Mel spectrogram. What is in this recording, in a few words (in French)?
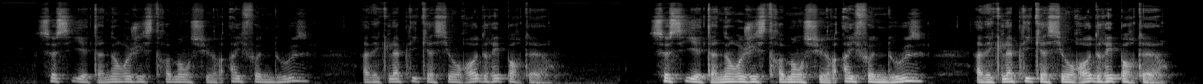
REC iPhone avant apres, l’enregistrement de la voix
